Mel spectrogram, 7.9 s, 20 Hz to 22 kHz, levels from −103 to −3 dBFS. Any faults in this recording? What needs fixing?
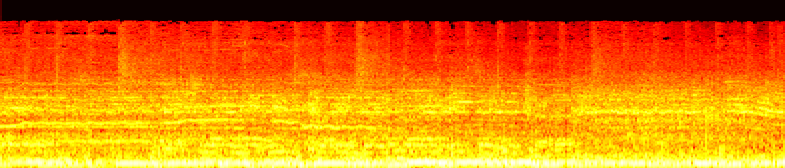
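Compressed frames are skipped at 2.72 s and at 3.88 to 3.90 s. The sound jumps ahead by roughly 100 ms and 150 ms, multiples of the 23.2 ms frame. Verify file integrity after encoding and transfer.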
